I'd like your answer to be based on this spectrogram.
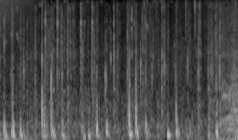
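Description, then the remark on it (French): The hooves of a ridden horse clip-clop in a steady, brisk rhythm, each strike sharp, repeating quickly over a couple of seconds with no voices. “Au bout d'une heure à cheval, elles découvrirent alors peu à peu un lieu sombre et inquiétant.”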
